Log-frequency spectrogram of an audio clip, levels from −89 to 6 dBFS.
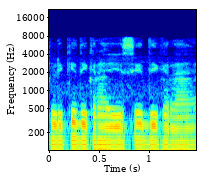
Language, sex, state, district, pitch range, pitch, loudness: Hindi, male, Chhattisgarh, Bilaspur, 130-140 Hz, 130 Hz, -28 LUFS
